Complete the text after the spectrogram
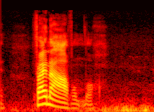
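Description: A man speaks into a microphone outdoors.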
